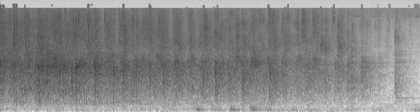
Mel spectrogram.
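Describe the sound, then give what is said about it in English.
A church audience claps steadily for the children's church (kindergarten through fourth grade) at a worship service, a dense wash of many hands sustained for several seconds before thinning out and fading toward the end. “Children's church, and let's give them one more round of applause here.”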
